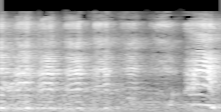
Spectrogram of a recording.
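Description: A woman laughing into a handheld microphone: a run of short, quick laughing bursts that tails off near the end.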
